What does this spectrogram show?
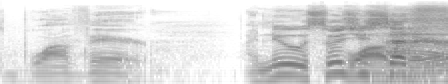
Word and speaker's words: Boisvert: Well, Sasha Boisvert. Boisvert. All right, I like that better. We're from Chicago. We pronounce every letter that's in every word, and we pronounce some that aren't there either.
